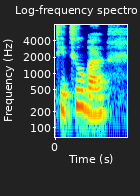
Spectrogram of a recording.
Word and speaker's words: Tituba: Islander okay of course to table to Tiba Tituba to Tuba I would like to say I want to make sure I say her name right Tituba was from Barbados so sure Barbados could be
